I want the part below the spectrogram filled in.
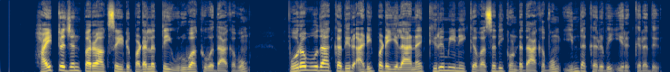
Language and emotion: Tamil, neutral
